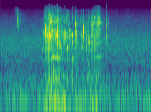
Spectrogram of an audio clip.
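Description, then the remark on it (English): A short wet splash of a drink dumped onto the floor, a burst of splattering and dripping lasting about half a second, fairly quiet, with no one speaking. “I dumped mine all over the floor.”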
